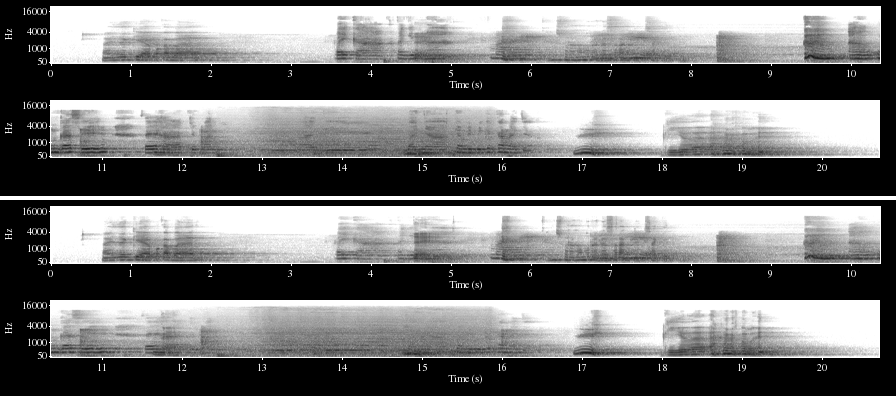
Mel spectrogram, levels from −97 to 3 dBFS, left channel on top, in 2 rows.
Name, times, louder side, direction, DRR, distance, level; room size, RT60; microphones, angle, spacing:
voice 1, 0.6-1.9 4.5-5.0 5.6-5.8 6.2-7.7 11.6-12.0 14.7-15.0 16.9-17.3 18.0-19.3, right 2 dB, 40° right, 7 dB, 0.5 m, -24 dB
voice 2, 3.5-5.0 9.4-13.1 13.4-14.5 14.8-16.4, left 6 dB, 75° left, 13 dB, 0.4 m, -23 dB
sound 1, 3.5-3.6 4.0-4.1 4.6-4.8 5.1-5.2 5.4-7.6 8.3-8.5 9.5-9.7 10.7-10.9 11.7-11.8 12.2-12.4 13.6-13.8 14.2-15.2 15.8-16.0, equal, 10° left, 1.4 m, -32 dB
sound 2, 9.0-15.9, right 1 dB, 20° right, 2.0 m, -32 dB
8.6 x 4.9 x 3.2 m, 1.5 s
head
